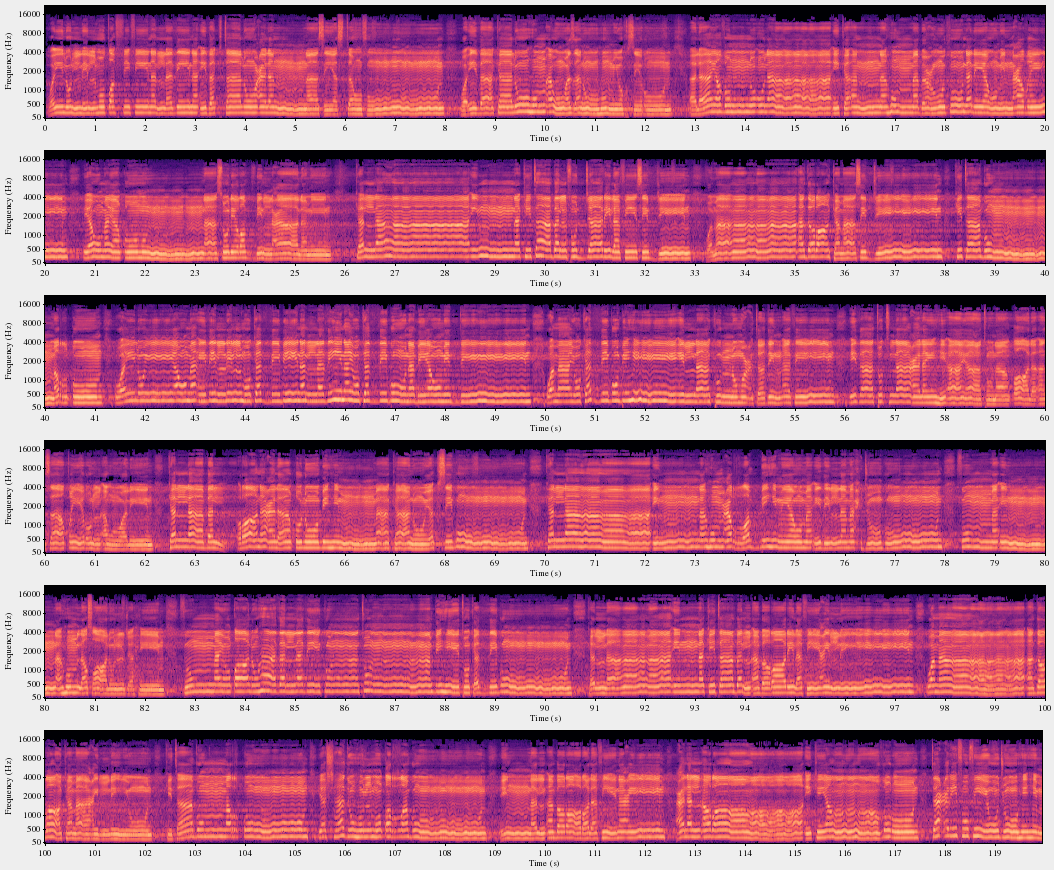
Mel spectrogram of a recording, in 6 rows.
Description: Surah Al-Mutaffifin Recitation by Yasser al Dosari
Surah Al-Mutaffifin, listen or play online mp3 tilawat / recitation in Arabic in the beautiful voice of Sheikh Yasser al Dosari.
83-surah-mutaffifin.mp3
